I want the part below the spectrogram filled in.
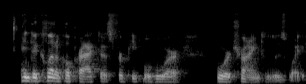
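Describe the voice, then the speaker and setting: A man speaks with ordinary pitch variation. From Canada. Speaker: university researcher. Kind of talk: lecture. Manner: fast.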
